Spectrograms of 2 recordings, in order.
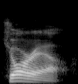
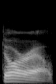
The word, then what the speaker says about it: Jor-El: superman's name is is uh jor-el or dorel depending on how you want to pronounce that and he is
